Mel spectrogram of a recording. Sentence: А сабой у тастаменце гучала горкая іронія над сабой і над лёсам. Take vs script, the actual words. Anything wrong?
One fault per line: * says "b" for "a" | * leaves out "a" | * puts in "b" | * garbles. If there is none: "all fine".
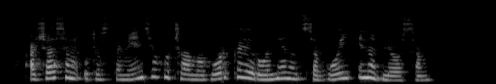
* says "часам" for "сабой"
